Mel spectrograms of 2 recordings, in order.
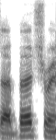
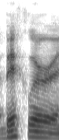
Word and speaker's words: Bichler: got written to by, how do you pronounce their names? Bircher and Nitzen? I never got it right. Yeah, Bichler and Nitzen.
